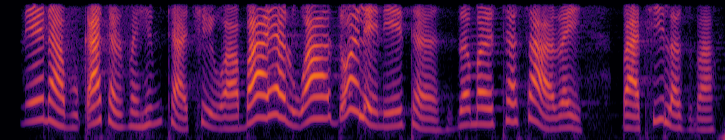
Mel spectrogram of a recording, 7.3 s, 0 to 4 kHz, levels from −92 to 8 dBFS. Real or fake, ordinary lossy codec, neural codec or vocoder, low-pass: real; none; none; 3.6 kHz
